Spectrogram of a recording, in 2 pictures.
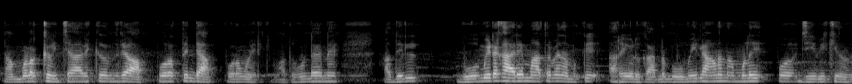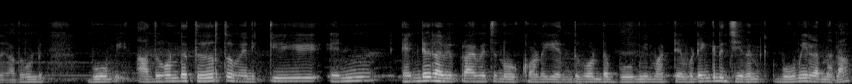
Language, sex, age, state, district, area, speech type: Malayalam, male, 18-30, Kerala, Wayanad, rural, spontaneous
